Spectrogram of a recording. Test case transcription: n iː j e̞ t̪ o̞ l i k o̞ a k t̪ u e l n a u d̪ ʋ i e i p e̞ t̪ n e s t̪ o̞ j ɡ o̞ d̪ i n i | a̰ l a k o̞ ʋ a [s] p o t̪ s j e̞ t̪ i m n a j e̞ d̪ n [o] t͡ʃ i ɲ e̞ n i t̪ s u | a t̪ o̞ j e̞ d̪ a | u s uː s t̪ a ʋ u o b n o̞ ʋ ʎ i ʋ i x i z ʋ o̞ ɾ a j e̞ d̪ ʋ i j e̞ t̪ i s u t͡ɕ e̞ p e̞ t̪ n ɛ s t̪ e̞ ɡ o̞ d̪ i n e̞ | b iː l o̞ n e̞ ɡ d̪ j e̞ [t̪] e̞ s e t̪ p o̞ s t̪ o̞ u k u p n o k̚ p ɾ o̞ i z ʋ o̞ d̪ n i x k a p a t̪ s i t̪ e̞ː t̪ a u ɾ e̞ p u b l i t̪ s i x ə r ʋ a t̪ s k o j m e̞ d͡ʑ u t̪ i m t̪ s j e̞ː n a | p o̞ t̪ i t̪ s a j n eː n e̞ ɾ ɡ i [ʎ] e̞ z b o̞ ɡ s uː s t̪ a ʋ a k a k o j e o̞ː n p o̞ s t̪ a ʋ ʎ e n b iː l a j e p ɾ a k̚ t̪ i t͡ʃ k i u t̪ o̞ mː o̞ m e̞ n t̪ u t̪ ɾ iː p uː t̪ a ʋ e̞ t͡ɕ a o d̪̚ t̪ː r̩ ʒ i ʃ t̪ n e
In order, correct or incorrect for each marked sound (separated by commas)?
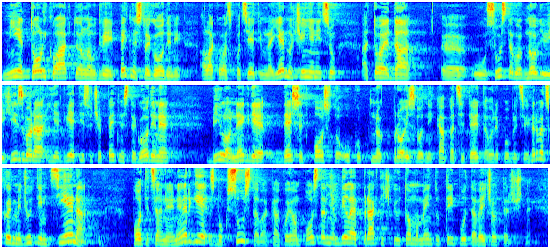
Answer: correct, incorrect, incorrect, incorrect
